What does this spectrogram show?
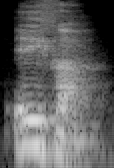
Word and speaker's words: Aoife: That one It's was AOIFE. Aifa. Is that what they say? OIFA or something. Aifa or Yeah. something. Aifa. Aifa. That's how it's supposed to be pronounced.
